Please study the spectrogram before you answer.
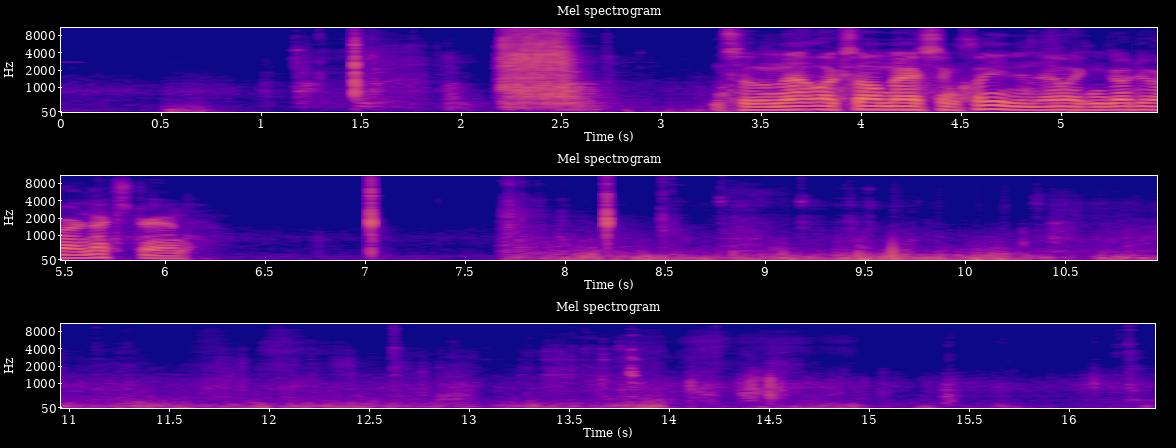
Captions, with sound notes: (drill whirring) So then that looks all nice and clean, and now we can go do our next strand. (snapping)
